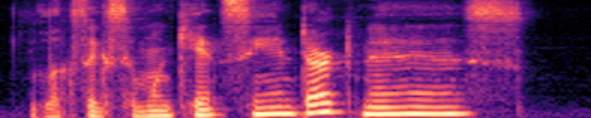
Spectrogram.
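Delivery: hushed, voiceless half-whisper. Voicing a character who taunts the party in the dark: half-whispering. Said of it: "you hear her whisper".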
